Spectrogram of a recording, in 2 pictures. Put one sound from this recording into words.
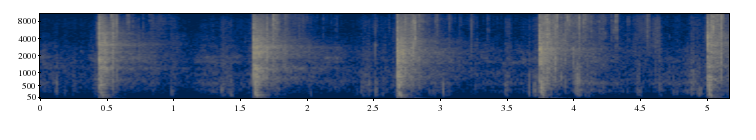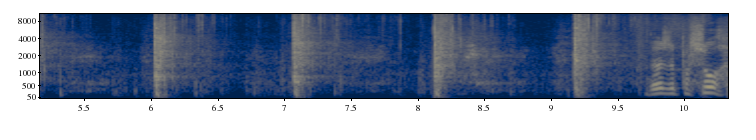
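An axe chops into a tree trunk with sharp, regular thuds.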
